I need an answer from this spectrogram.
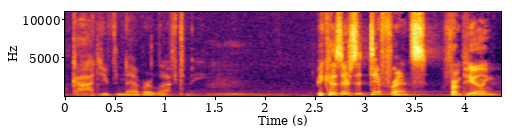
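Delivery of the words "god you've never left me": softly whispered, inward prayer to God. Retold or imitated. Pastor recalling praying to God in a whisper. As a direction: breathe it like a private prayer. Private prayer remembered while singing.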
